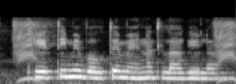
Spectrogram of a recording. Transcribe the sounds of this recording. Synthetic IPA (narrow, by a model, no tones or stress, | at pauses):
kʰeːt̪imẽbɐɦʊt̪emɛɦnət̪laːɡelaː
